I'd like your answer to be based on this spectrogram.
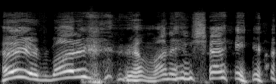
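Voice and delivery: very high pitched, slow, drawn-out delivery. Retelling how someone came in and greeted everybody: imitating Shane. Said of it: "was like".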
